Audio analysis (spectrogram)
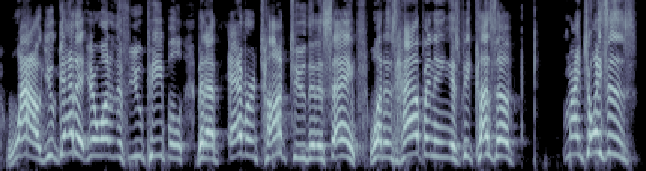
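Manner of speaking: high, loud, astonished; amazed. Real, not acted. Preacher marveling at the lady's words, high and loud. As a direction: ring out in wonder.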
